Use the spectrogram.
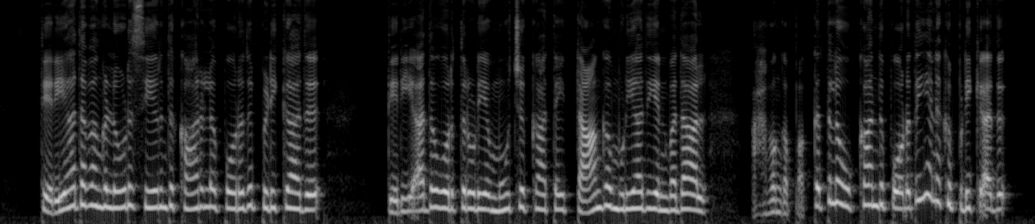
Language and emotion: Tamil, disgusted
